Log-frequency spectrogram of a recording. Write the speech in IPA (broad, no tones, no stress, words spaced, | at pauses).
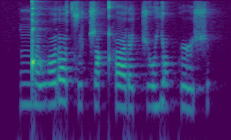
ŋ͡ǃəwɔ ɾɔt͡sʊt͡ʃʌ qʰə˞ɾʌ t͡ʃojɔ kə˞ʃ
